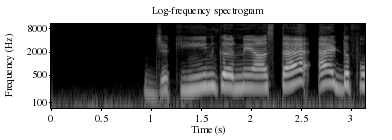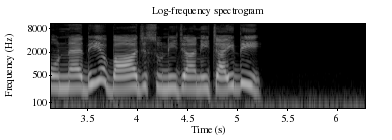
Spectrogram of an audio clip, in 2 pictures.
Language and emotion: Dogri, surprised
